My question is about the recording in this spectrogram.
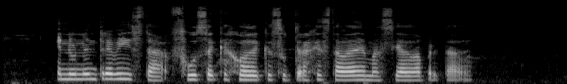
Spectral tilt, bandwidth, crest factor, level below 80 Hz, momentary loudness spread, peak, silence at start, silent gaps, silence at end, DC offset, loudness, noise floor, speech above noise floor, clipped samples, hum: -4.5 dB/octave; 16 kHz; 18 dB; -62 dBFS; 10 LU; -6 dBFS; 0.55 s; none; 0.95 s; under 0.1%; -22 LUFS; -64 dBFS; 42 dB; under 0.1%; none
